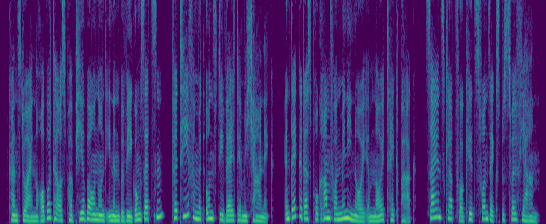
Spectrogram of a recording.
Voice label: Radio Freundlich

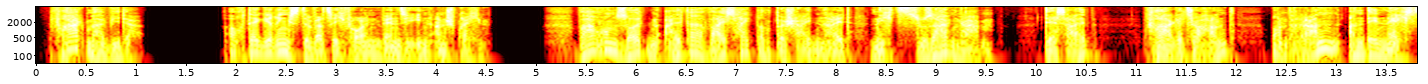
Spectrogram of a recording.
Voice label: Werbung Freundlich

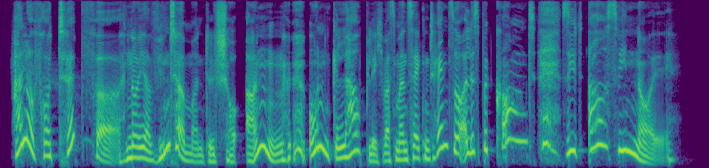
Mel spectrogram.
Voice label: Schauspiel Dynamisch

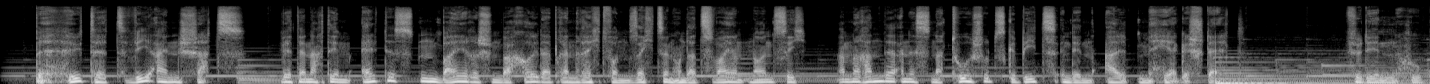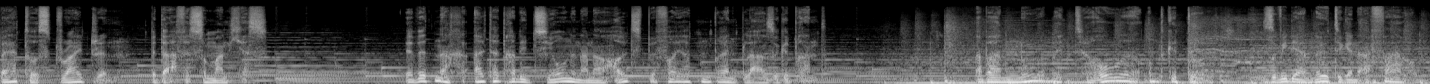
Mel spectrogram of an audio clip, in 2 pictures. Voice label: Sanft

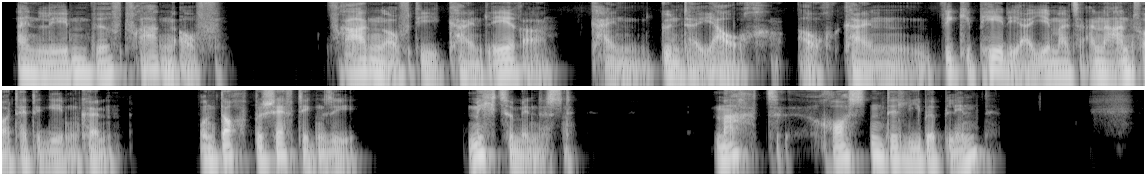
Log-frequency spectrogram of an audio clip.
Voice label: Schauspiel Variabel

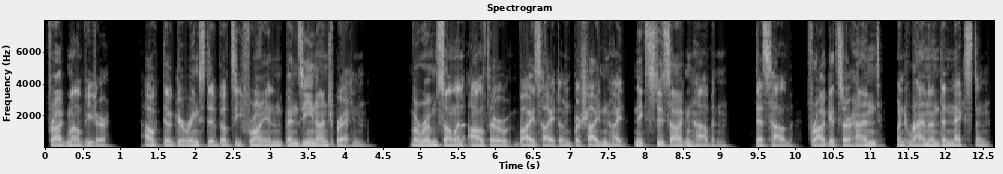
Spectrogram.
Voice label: Akzent US

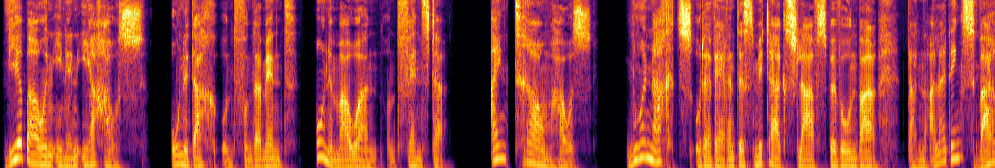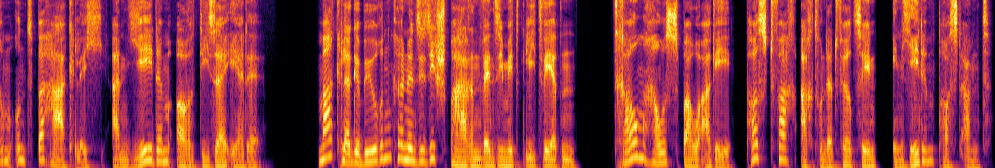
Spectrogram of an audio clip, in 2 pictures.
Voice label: Werbung Freundlich

